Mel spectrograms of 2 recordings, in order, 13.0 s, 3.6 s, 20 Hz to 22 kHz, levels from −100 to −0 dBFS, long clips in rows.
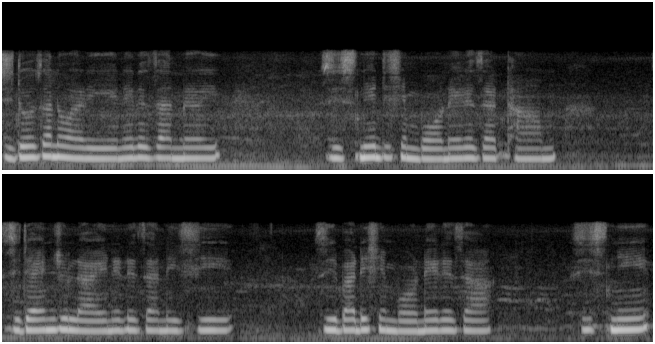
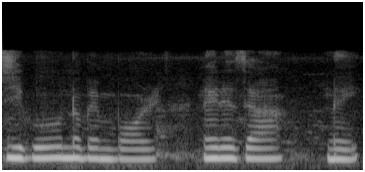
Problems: low volume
